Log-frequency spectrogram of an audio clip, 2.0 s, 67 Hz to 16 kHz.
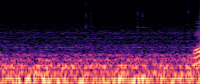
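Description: Ford 6.0 L turbo diesel V8 idling: a steady low rumble.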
